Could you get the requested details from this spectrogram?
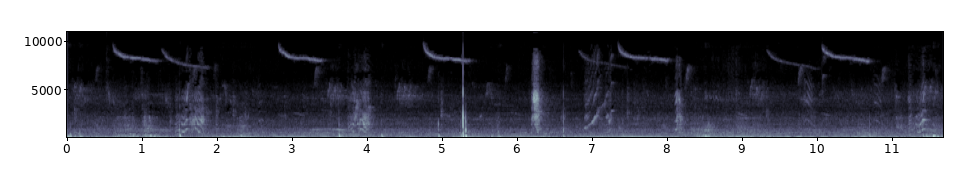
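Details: A young Superb starling born in 2022, helping its parents feed a new brood, gives thin, very high whistles that slide downward, repeated roughly every one and a half seconds, over a steady low rumble of traffic or wind.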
